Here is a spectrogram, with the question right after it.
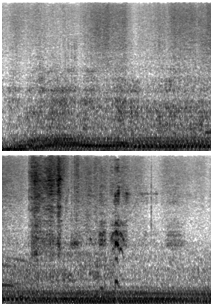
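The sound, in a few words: Mercedes-AMG GT R engine doing slow donuts on snow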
